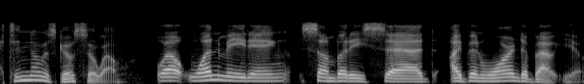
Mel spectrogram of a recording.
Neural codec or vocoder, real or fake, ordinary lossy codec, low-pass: none; real; Opus, 24 kbps; 7.2 kHz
